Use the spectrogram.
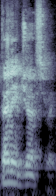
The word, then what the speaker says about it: Bene Gesserit: Bene Gesserit, you pronounce it? Bene Gesserit, yeah.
